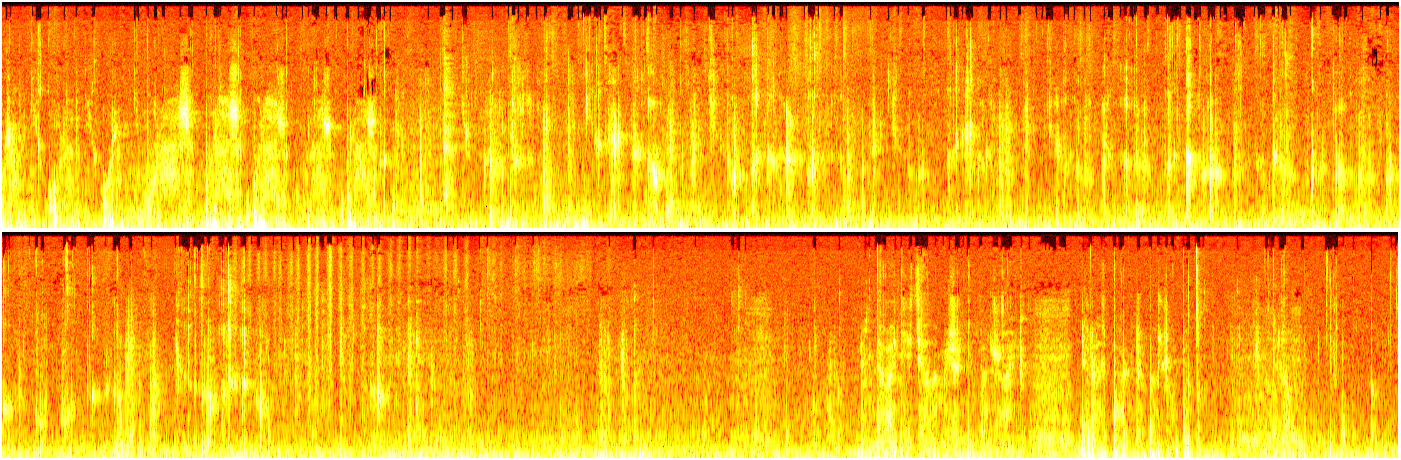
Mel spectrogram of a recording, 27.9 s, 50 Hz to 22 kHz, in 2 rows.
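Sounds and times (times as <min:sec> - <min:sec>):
wet mouth clicks and lip smacks: 0:00.0 - 0:18.6
low microphone hum: 0:00.0 - 0:27.8.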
